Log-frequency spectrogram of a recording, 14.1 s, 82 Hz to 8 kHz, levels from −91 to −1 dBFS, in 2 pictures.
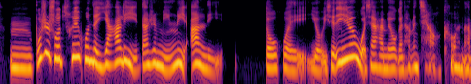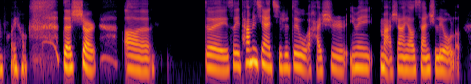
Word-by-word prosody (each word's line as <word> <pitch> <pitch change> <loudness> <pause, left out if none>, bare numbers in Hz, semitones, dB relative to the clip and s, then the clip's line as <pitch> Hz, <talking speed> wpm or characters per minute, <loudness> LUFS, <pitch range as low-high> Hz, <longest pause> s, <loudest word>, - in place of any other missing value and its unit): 嗯， 195 -2 +1
不 270 - +2
是 440 +3 +5
说 330 -3 +4
催 360 +6 +3
婚 320 -3 +4
的 265 - +6
压 245 +4 +2
力， 275 -11 +3
但 225 +6 -1
是 250 +1 +2
明 210 -1 +2
里 260 -2 +5
暗 255 -6 +2
里 175 -4 -8 0.6
都 195 -2 +1
会 185 -4 -4
有 175 - -3
一 - - -3
些 210 - -1
因 295 +7 +6
为 360 - +6
我 340 -4 +4
现 220 - -3
在 - - +1
还 195 -2 -3
没 190 -1 -2
有 190 - -2
跟 175 0 -4
他 200 - -8
们 210 +1 0
讲， 200 -4 -10
跟 240 - -5
我 210 - +1
男 185 -1 -3
朋 190 - -9
友 195 - -7 0.6
的 205 -3 +5
事 210 - +2
儿。 175 -4 +2 0.4
呃， 175 -4 -2 0.8
对， 185 -4 0
所 225 +5 -4
以 220 - 0
他 270 +5 +2
们 275 - +6
现 255 -1 +1
在 210 - +2
其 205 - -7
实 205 - -3
对 215 +2 -1
我 185 -3 -2
还 170 -2 -7
是 175 -1 -6
因 195 - -6
为 200 -2 -3
马 185 -6 -1
上 180 +3 -3
要 175 -1 -2
36 175 -2 -2
了， - - -13
200 Hz, 255 characters per minute, -22 LUFS, 180-240 Hz, 0.8 s, 的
